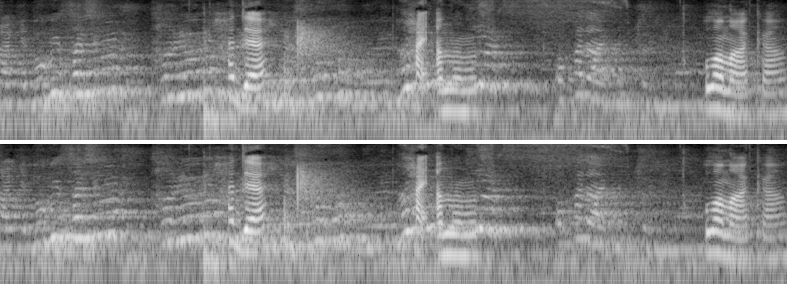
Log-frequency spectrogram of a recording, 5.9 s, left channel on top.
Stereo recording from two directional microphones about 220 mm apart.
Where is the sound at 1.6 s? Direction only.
15° right (ahead or behind).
